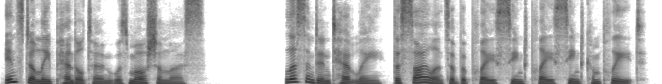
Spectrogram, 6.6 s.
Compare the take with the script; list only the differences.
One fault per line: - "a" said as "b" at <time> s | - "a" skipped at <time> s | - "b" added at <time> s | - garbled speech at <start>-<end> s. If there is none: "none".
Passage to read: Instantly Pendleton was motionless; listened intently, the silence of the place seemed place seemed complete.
none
